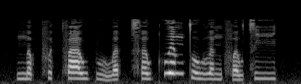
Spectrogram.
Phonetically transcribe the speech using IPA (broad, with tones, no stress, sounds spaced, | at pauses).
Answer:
n̪ ɐ˨˥ p̚ f ɵ˧ t̚ f aː˧ w p uː˨˩ w ɐ˨˥ t̚ t͡sʰ ɐ˨ w kʷʰ ɛː˥ m t̪ o˨ w l ɐ˨ ŋ f ɐ˨ w t͡s iː˧ t̚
